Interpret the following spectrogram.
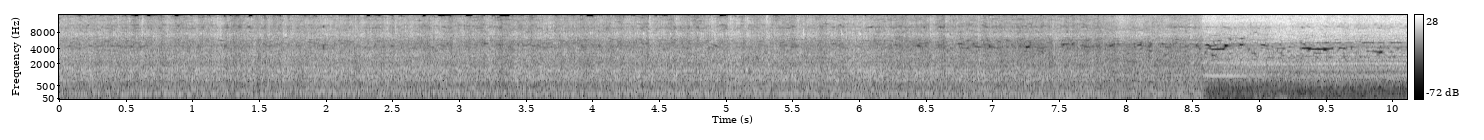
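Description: Homemade steam turbine running under steam and belt-driving a 100-watt 12-volt car radiator fan motor used as a DC generator: a steady rush of steam over a low hum from the spinning machinery. The rush and hum drop off abruptly about eight and a half seconds in, leaving a lighter hiss.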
